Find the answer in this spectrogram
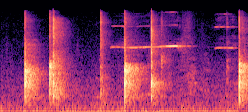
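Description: A few people clapping: scattered, separate hand claps, about five or six in two seconds, rather than a full round of applause.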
